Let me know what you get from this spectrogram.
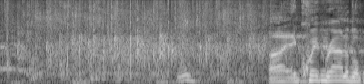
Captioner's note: audience clapping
